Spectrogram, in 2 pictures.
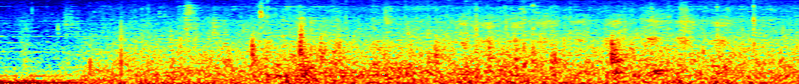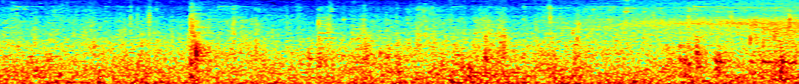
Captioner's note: townsfolk bustling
